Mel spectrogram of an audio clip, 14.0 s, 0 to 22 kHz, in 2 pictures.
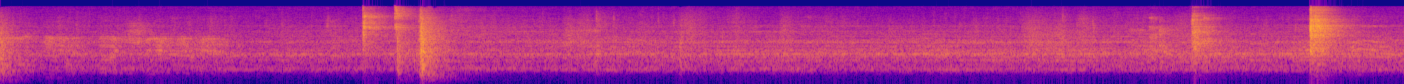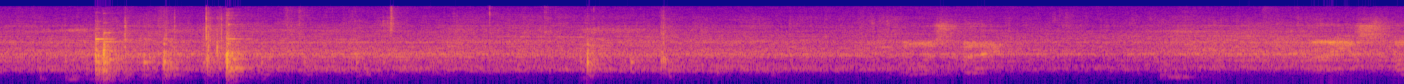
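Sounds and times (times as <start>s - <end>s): bottles clinking on stone countertop: 7.4s - 8.3s.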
